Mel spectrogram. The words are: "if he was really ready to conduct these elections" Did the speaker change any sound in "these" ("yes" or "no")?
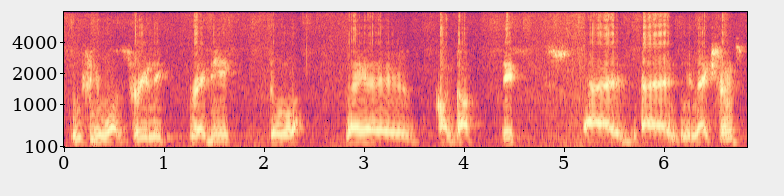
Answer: yes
